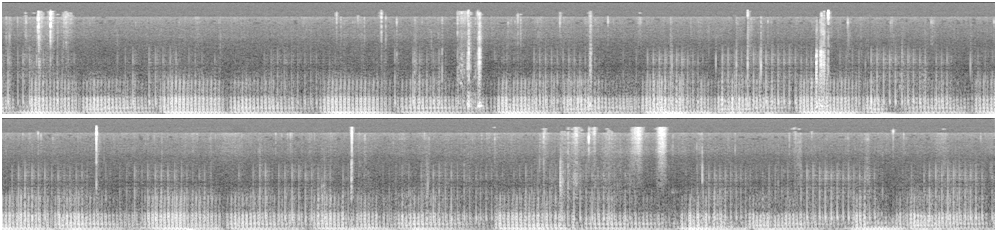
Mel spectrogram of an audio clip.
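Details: Kittens purring indoors on a typical morning as they wake their owner: a steady low rumbling purr that swells and fades in breaths roughly every second and a half, with faint soft clicks and rustles.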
